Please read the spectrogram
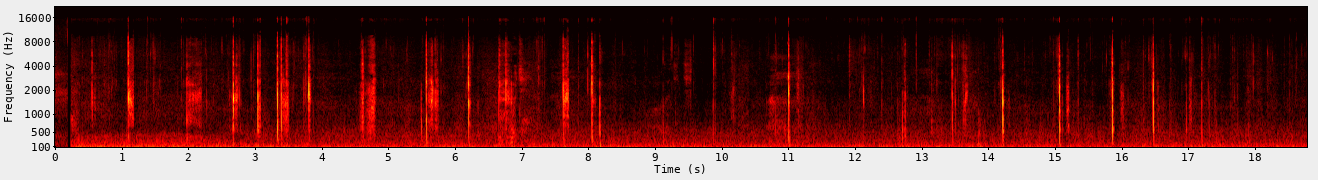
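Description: A metal spoon clinking and scraping against a cast-iron skillet as chunks of meat in gravy are stirred. The clicks are sharp and irregular, over a steady low rumble.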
